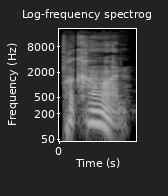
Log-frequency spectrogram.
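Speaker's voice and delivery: "Pecan" as puh-KAHN, stress on the second syllable; pecan said right. Shown as a demonstration. Teaching viewers the Southern way to say it, puh-KAHN. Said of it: "Say it with me".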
